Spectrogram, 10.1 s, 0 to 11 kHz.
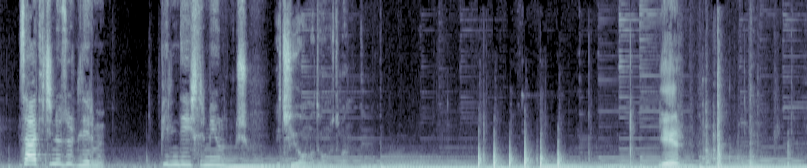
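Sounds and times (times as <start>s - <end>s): soft background music: 0.2s - 10.0s
knocking on wooden door: 6.0s - 7.2s.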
